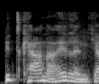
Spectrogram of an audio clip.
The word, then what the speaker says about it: Pitcairn Island: Von Pitcairn Island, wenn ich es richtig ausspreche. – Pitcairn Island, ja.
